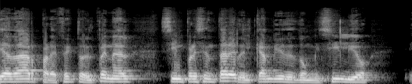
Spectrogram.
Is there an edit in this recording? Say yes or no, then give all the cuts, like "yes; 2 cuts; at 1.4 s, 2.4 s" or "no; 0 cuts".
yes; 2 cuts; at 1.0 s, 2.4 s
